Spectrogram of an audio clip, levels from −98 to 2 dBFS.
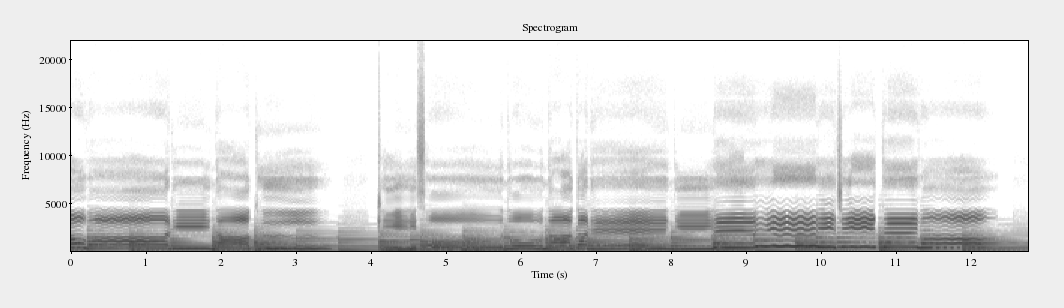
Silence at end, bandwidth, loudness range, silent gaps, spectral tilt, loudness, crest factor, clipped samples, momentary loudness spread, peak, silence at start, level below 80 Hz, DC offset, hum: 0 s; 14 kHz; 4 LU; none; -6 dB/octave; -30 LUFS; 14 dB; under 0.1%; 6 LU; -16 dBFS; 0 s; -58 dBFS; under 0.1%; none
